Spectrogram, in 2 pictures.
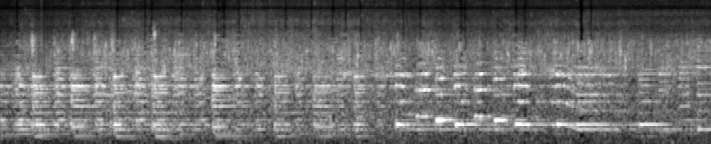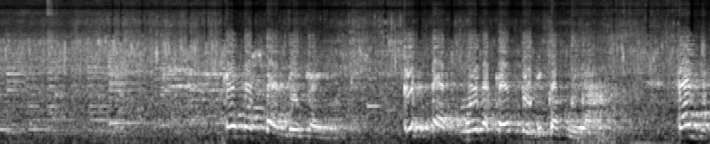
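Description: A short tune played over the pool's loudspeakers, the signal that the wave pool is about to start. About two-thirds of the way through, the music gives way to a spoken announcement.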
